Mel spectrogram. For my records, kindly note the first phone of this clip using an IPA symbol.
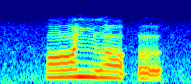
ɑ̃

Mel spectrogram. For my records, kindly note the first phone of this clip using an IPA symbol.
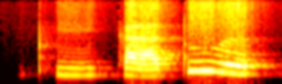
pʰ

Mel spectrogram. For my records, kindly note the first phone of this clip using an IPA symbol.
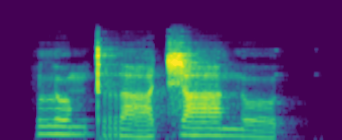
l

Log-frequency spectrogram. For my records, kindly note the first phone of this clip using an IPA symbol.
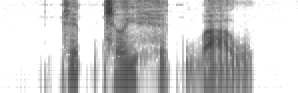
k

